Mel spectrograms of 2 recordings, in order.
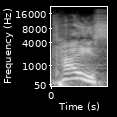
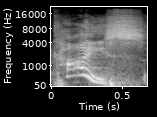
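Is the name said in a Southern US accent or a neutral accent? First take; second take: neutral; Southern. First: It is said without a Southern drawl. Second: It is said with a Southern drawl. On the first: This is how the name's owner says it. The speaker calls it right. "I'd be like" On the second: This is how other people said the name. The speaker calls it wrong. "And they'd be like, / say Qais with a southern accent"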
